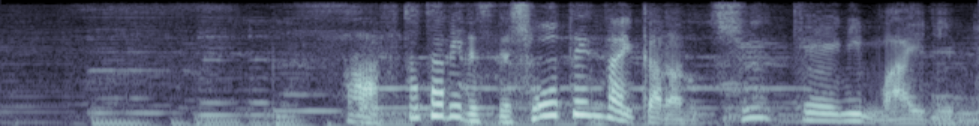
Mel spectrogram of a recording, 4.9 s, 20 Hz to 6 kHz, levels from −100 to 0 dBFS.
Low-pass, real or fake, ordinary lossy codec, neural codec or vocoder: 5.4 kHz; fake; Opus, 64 kbps; codec, 44.1 kHz, 2.6 kbps, SNAC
